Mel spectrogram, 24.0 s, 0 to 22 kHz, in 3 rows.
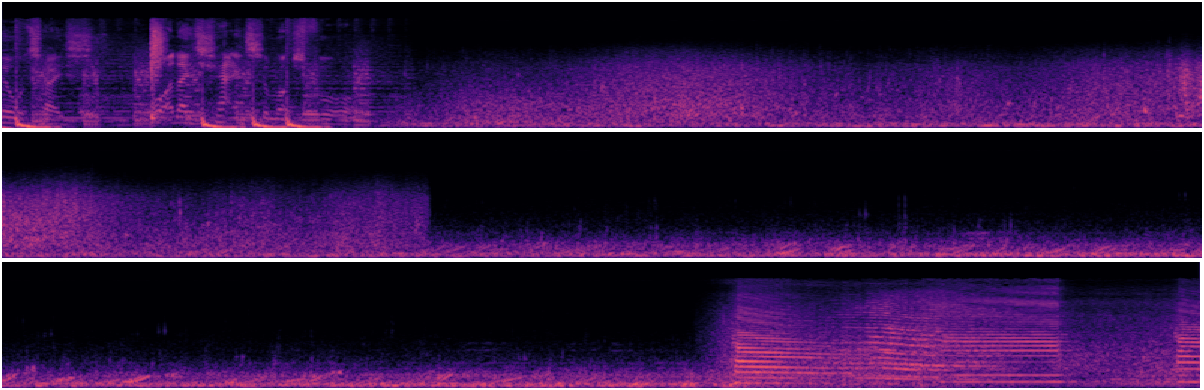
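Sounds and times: low rumble: 0:02.6 - 0:21.7
ocean waves washing: 0:02.8 - 0:10.8, 0:20.7 - 0:23.9.

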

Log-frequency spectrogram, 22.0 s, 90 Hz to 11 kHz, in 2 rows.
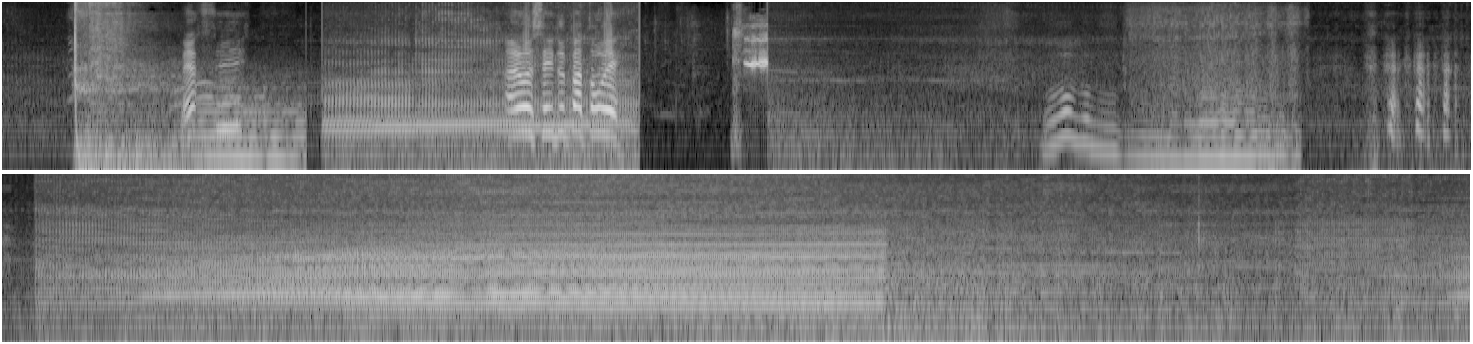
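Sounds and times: minibike engine revving: 0:11.2 - 0:18.1.

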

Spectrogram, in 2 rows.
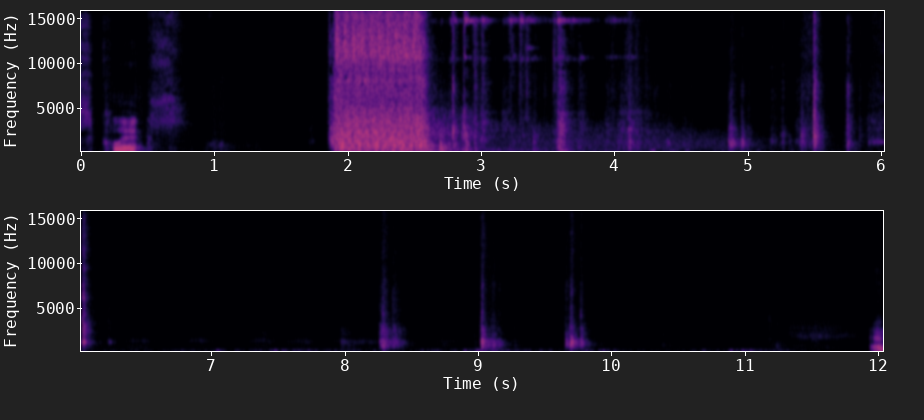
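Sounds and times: suppressed automatic gunfire: 0:01.9 - 0:03.9.

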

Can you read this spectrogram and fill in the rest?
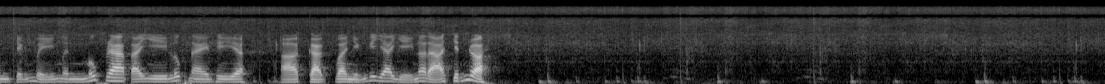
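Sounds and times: food sizzling in a frying pan: 0:00.0 - 0:11.0
spatula scraping and knocking pan: 0:05.3 - 0:09.1.

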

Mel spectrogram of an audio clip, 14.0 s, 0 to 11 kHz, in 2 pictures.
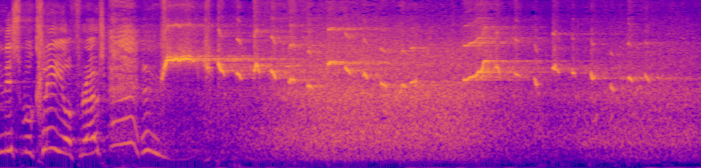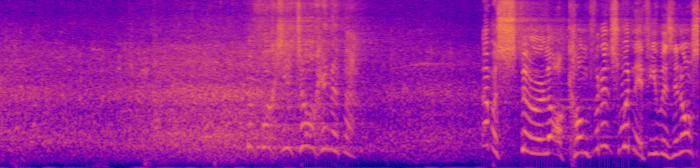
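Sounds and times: man whistling a tune: 0:01.6 - 0:06.8
audience noise: 0:01.7 - 0:12.8.

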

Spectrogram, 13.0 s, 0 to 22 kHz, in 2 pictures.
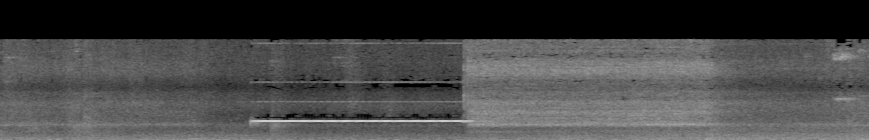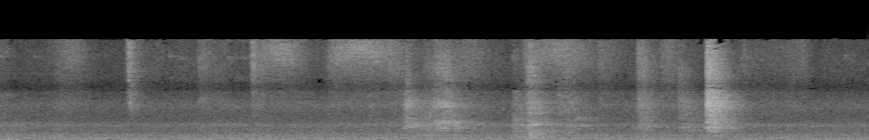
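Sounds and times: train low hum: 0:00.0 - 0:13.0
train door warning beep: 0:01.9 - 0:04.2.

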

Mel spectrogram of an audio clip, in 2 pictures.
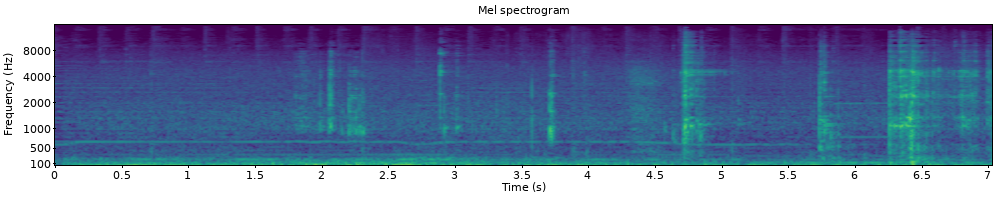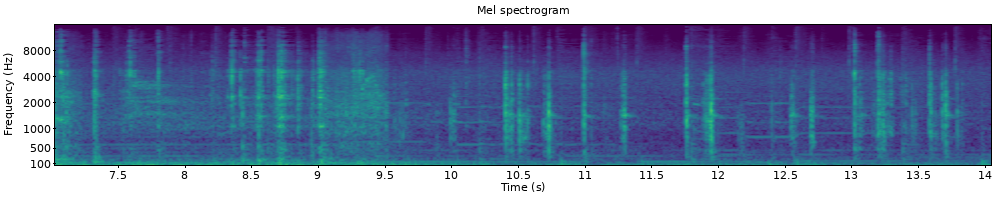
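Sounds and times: metal clamp clinking against pipe: 0:04.6 - 0:14.0.

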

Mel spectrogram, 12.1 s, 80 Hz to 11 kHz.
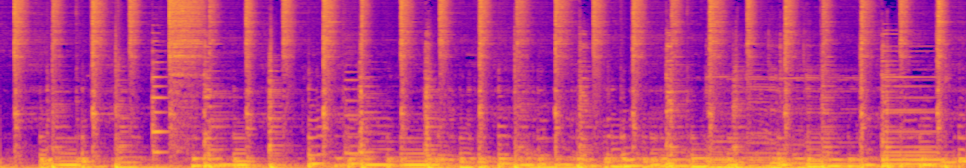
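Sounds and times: drum kit beat: 0:00.0 - 0:12.0
upright bass: 0:00.0 - 0:12.0
guitar melody: 0:03.5 - 0:12.0.

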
